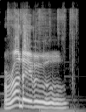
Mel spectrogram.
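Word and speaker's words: rendezvous: Can you say specify again specify rendevous? Man, isn't this funny how rendevous is spelled rendevous, but you're not supposed to say it that way.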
